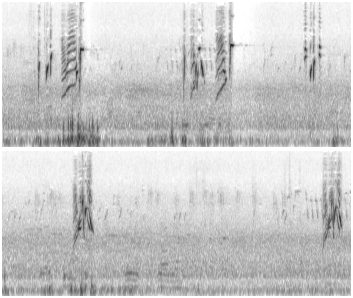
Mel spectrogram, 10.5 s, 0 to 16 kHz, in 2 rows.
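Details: Competition entry of a Balkan goldfinch (Carduelis carduelis balcanica), 2016 World Championship in goldfinch song: short high twittering phrases of sharp chirps and rising notes, repeated at irregular intervals over about ten seconds, with a soft low background murmur.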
